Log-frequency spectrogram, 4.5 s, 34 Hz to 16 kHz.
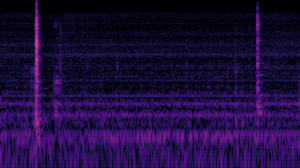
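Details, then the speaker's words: Standard Business Machines Magnescriber Deluxe model 160 wire recorder, most capacitors replaced: on fast-forward a relay clicks, then only a faint hum; no motor receives power, so fast-forward and rewind fail. "hear that little click that's that's relay acting your hum 2 is probably as it sends it through the coils see none of the motors are receiving power"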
